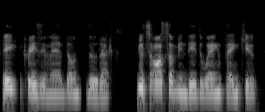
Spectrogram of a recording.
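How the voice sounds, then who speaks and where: An older man with a Filipino accent giving an animated motivational sales talk, often calling out to his audience. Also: mid-range voice, normal speed, no room sound, muffled recording. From Philippines. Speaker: sales coach.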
